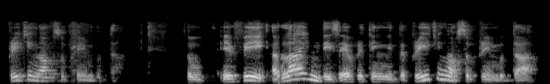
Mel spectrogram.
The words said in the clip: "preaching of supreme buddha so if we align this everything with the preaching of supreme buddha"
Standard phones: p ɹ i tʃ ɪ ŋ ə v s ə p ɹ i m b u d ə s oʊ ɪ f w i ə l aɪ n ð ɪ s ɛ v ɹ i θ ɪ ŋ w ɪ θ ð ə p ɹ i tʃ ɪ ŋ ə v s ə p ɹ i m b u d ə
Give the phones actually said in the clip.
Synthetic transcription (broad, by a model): p ɹ i tʃ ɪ ŋ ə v s ə p ɹ i m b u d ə s oʊ ɪ f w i ə l aɪ n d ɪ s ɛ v ɹ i t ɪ ŋ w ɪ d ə p ɹ i tʃ ɪ ŋ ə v s ə p ɹ i m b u d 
